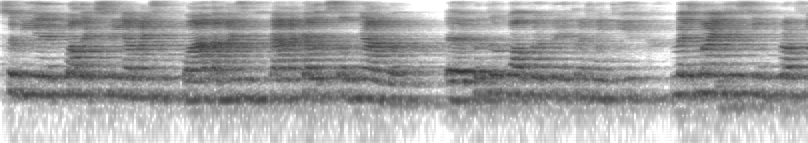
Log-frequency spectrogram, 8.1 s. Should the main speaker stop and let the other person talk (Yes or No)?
No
